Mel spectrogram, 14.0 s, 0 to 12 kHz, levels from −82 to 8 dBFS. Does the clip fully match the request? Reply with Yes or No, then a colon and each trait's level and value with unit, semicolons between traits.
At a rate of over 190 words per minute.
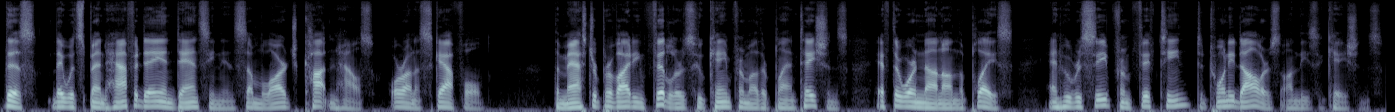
Yes: average, 200 wpm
